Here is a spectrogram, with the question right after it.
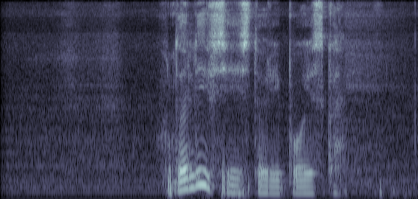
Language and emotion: Russian, sad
